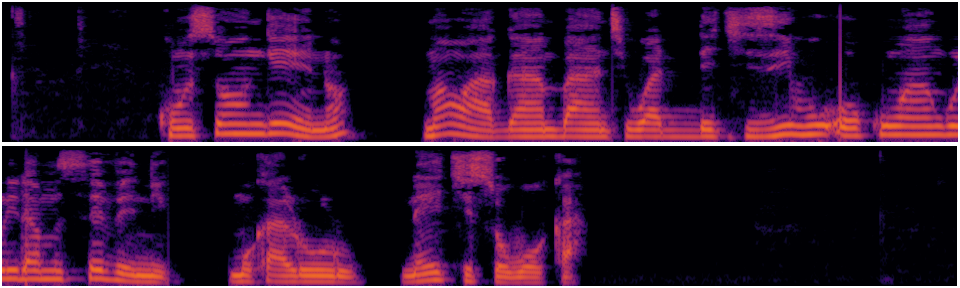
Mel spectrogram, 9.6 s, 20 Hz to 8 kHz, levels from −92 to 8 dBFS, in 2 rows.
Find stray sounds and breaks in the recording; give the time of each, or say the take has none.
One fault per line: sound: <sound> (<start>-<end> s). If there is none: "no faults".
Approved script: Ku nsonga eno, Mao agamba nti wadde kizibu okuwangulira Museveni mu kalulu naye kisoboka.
no faults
